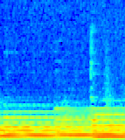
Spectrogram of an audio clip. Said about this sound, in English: It'll stop once it's has gone through its cycle. Uh, we'll I get forgot about that. It's ambiance. Um, well, we're talking about haunted oh, mansion, so it's uh, that. It's the uh, the clock. It won't strike thirteen times though.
